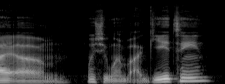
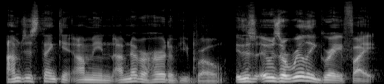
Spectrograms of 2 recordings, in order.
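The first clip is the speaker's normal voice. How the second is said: normal talking voice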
